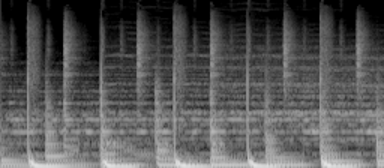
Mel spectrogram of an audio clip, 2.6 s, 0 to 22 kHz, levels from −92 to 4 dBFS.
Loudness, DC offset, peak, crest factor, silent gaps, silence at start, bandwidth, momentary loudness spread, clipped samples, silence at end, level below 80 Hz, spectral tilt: -19 LUFS; under 0.1%; -2 dBFS; 14 dB; none; 0 s; 13.5 kHz; 2 LU; under 0.1%; 0 s; -18 dBFS; -6 dB/octave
